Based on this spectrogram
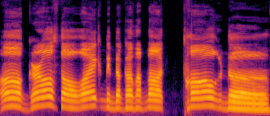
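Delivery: stupid, silly, high mocking voice. Speaker demonstrates repeating a limiting belief out loud: stupid mocking voice. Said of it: "say it in a stupid fucking voice".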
